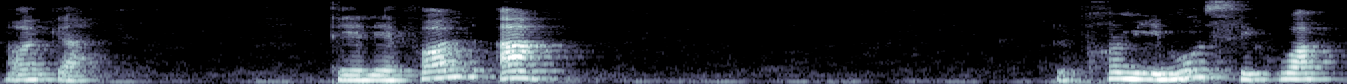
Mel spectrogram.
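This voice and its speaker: A woman teacher, slowly drilling French syllables for young children and repeating each one. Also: medium pitch. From Algeria. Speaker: primary school French teacher. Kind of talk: reading lesson for young children. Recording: roomy echo.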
